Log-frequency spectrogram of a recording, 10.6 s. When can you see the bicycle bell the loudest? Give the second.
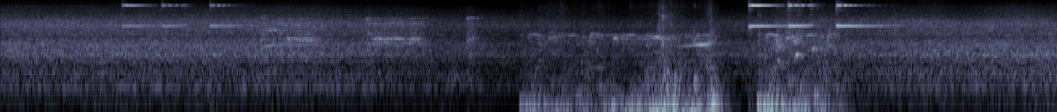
8 s.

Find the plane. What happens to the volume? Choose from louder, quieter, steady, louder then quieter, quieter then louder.
quieter then louder.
